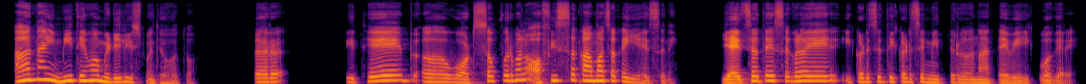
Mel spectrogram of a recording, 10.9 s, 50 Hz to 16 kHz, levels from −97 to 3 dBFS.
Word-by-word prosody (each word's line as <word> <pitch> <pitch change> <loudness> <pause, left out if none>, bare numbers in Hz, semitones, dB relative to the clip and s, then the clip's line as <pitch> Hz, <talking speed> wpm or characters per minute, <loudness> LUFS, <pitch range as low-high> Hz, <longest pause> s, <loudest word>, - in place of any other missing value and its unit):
अ, 205 +5 +5
नाही, 255 0 +4
मी 195 +2 +4
तेव्हा 215 +1 +5
मिडल 165 -4 +2
ईस्टमध्ये 135 -8 -7
होतो. 90 -2 -13 0.6
तर 165 +1 0 0.7
तिथे 165 +5 -2 0.2
अ, 210 -4 -7 0.3
WhatsAppवर 175 +11 -2
मला 230 +3 +1
ऑफिसचं 215 -1 -1
कामाचं 210 0 +4
काही 175 -7 -3
यायचं 100 -6 -8
नाही, - - -18 0.5
यायचं 135 +8 +6
ते 210 -1 +4
सगळे 205 0 +2 0.2
इकडचे-तिकडचे 165 -2 -4
मित्र, 135 -2 -4
नातेवाईक 115 -2 -4
वगैरे. 100 -5 -6
165 Hz, 135 wpm, -25 LUFS, 130-205 Hz, 0.7 s, यायचं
